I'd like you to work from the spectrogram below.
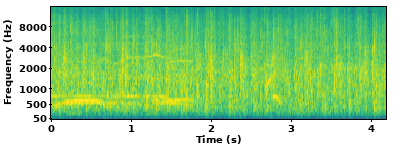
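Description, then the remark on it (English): A round of applause from a crowd on The Adam Ritz Show: dense, steady clapping that fills the whole clip at a strong, even level, with a few faint whistles or cheers mixed in. “Let's give yourselves one more round of applause.”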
